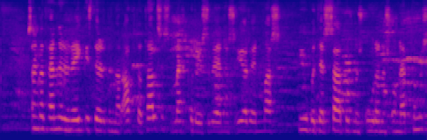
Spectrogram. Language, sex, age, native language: Icelandic, female, 30-39, Icelandic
